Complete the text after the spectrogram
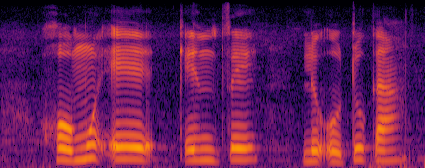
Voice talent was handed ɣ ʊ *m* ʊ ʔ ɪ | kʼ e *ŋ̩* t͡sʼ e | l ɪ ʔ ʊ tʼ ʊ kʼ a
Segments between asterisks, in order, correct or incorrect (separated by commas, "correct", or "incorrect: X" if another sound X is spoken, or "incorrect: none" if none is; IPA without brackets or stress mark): correct, incorrect: n̩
